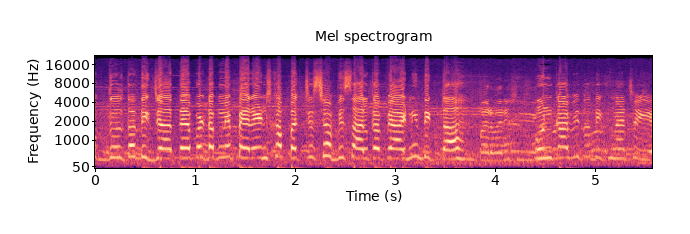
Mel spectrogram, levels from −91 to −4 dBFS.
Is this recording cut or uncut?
uncut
